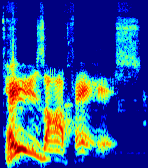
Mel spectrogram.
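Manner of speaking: relishing the name. Shown as a demonstration. Streamer relishing a silly villain name, drawn out with gusto. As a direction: savour Taserface! like a wrestling intro. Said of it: "I love saying that".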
